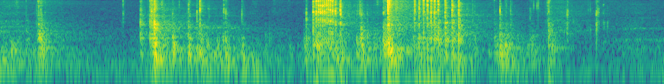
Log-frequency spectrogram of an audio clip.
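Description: A ratchet and socket loosening small screws on a car's passenger side mirror, quiet clicking ratchet strokes in short irregular bursts with pauses between turns.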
